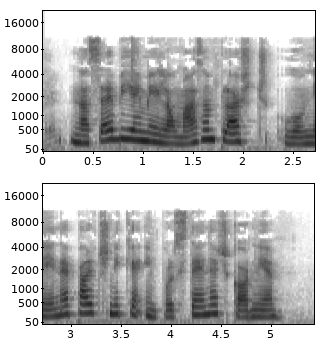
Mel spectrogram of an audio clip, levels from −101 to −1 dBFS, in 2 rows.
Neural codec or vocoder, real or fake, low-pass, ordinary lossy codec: none; real; 10.8 kHz; MP3, 48 kbps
